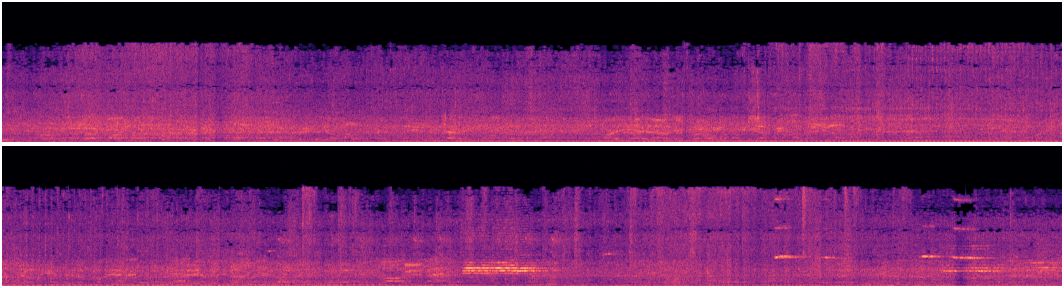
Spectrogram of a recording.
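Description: Busy street traffic of motorcycles and auto-rickshaws, their engines running in a steady drone under the chatter of passing people. A vehicle horn sounds briefly about three-quarters of the way in, and again near the end.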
